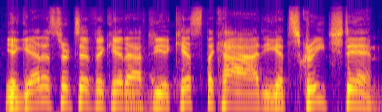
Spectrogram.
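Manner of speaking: put-on a rough, half-hearted Newfoundland accent; playful put-on Newfoundland accent; bad Newfoundland accent. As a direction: toss on a terrible Newfoundland accent for fun. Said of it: "That was a terrible Newfoundland accent".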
